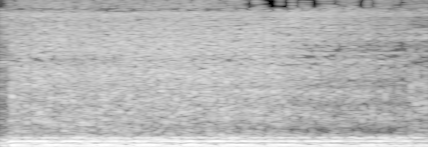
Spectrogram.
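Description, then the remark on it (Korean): A police helicopter with pilots aboard lifts off as onlookers with cameras gather around it, its rotor beating in a steady, loud low throb over a dense wash of engine and wind noise, with no one talking. “자, 이제 헬리콥터가 드디어 이륙을 하나요?”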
